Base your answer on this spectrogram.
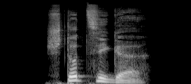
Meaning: inflection of stutzig: 1. strong/mixed nominative/accusative feminine singular 2. strong nominative/accusative plural 3. weak nominative all-gender singular 4. weak accusative feminine/neuter singular
- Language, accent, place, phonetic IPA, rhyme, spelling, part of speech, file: German, Germany, Berlin, [ˈʃtʊt͡sɪɡə], -ʊt͡sɪɡə, stutzige, adjective, De-stutzige.ogg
